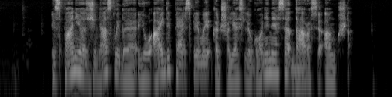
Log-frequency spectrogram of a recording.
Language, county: Lithuanian, Telšiai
